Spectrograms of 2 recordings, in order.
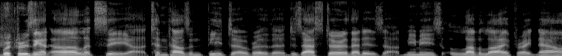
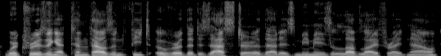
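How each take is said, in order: First: It is said with many hesitant uhs. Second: It is said smoothly without hesitations.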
